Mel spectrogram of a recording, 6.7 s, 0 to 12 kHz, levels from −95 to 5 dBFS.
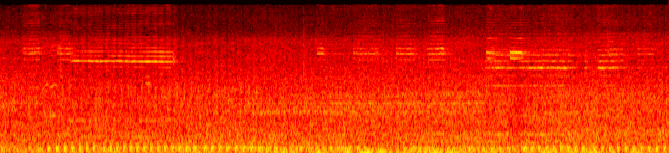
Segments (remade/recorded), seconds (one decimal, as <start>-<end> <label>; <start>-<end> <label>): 0.0-6.7 recorded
